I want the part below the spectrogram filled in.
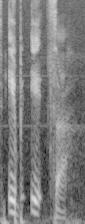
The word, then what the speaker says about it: Ibiza: So Ibiza. It's it's hard to pronounce. It's Ibiza.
